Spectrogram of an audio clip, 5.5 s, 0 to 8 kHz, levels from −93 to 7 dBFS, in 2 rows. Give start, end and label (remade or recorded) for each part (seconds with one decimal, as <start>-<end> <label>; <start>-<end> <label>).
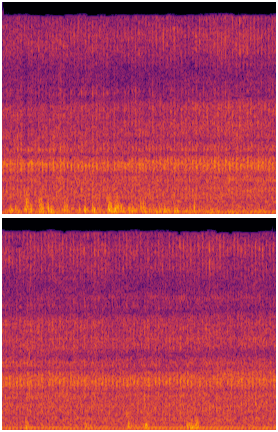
0.0-5.5 recorded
